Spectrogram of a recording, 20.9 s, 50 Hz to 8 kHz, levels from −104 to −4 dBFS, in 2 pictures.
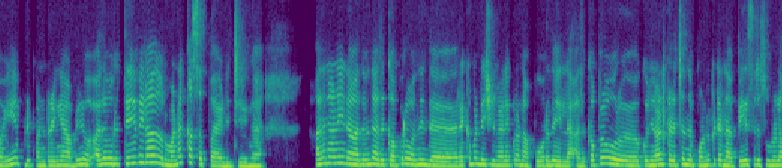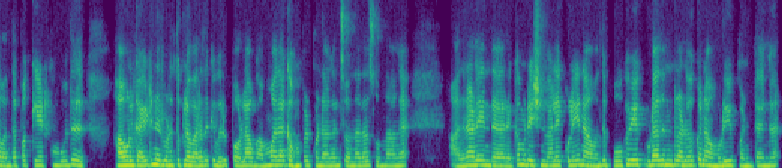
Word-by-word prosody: ஏன் 275 Hz, -, 0 dB
இப்டி 225 Hz, -5 st, -7 dB
பண்றீங்க?" 205 Hz, +1 st, -1 dB
அப்டின்னு 240 Hz, +4 st, -1 dB
அது 275 Hz, -, +1 dB
ஒரு 270 Hz, -, -1 dB
தேவையில்லாத 335 Hz, +1 st, +1 dB
ஒரு 235 Hz, -, 0 dB
மனக்கசப்பாயிடுச்சுங்க. 195 Hz, -, -1 dB, 0.8 s
அதனாலேயே 310 Hz, +4 st, -1 dB
நான் 255 Hz, -2 st, +3 dB
அது 240 Hz, -, -1 dB
வந்து 270 Hz, +1 st, +2 dB
அதுக்கப்புறம் 240 Hz, +3 st, 0 dB
வந்து 245 Hz, +1 st, +2 dB
இந்த 215 Hz, -2 st, +1 dB, 0.3 s
ரெக்கமெண்டேஷன் 245 Hz, 0 st, -1 dB
வேலைக்குள்ள 215 Hz, +1 st, -3 dB
நான் 200 Hz, 0 st, -5 dB
போறதே 210 Hz, +1 st, 0 dB
இல்ல. 195 Hz, 0 st, -1 dB
அதுக்கப்புறம் 225 Hz, +9 st, -3 dB
ஒரு 245 Hz, -3 st, +4 dB, 0.3 s
கொஞ்ச 215 Hz, 0 st, +1 dB
நாள் 245 Hz, +1 st, 0 dB
கழிச்சு 225 Hz, +3 st, 0 dB
அந்த 230 Hz, -, 0 dB
பொண்ணுகிட்ட 230 Hz, +3 st, -2 dB
நான் 200 Hz, 0 st, -3 dB
பேசுற 230 Hz, +1 st, -1 dB
சூழ்நிலை 215 Hz, -1 st, 0 dB
வந்தப்ப 200 Hz, +3 st, -4 dB
கேட்கும்போது, 210 Hz, +1 st, -1 dB, 0.6 s
அவுங்களுக்கு 215 Hz, +1 st, +6 dB
ஐ-டி 220 Hz, +4 st, +1 dB
நிறுவனத்துக்குள்ள 215 Hz, -1 st, +2 dB
வரதுக்கு 215 Hz, +1 st, 0 dB
விருப்பம் 215 Hz, -1 st, -2 dB
இல்ல. 200 Hz, +1 st, +1 dB
அவுங்க 195 Hz, -2 st, -2 dB
அம்மா 215 Hz, +2 st, +2 dB
தான் 220 Hz, +1 st, -2 dB
கம்பல் 210 Hz, +1 st, 0 dB
பண்ணாங்கன்னு 190 Hz, +1 st, -1 dB
சொன்னதா, 195 Hz, +1 st, -1 dB
சொன்னாங்க. 190 Hz, 0 st, -2 dB, 0.7 s
அதனால 205 Hz, +5 st, +3 dB
இந்த 205 Hz, -1 st, +1 dB, 0.2 s
ரெகமெண்டஷன் 220 Hz, 0 st, +1 dB
வேலைக்குள்ளயே 210 Hz, +2 st, 0 dB
நான் 195 Hz, -2 st, +1 dB
வந்து 220 Hz, +3 st, 0 dB
போகவே 240 Hz, +4 st, +2 dB
கூடாதுன்ற 225 Hz, +1 st, +2 dB
அளவுக்கு 220 Hz, +3 st, 0 dB
நான் 190 Hz, -2 st, +3 dB
முடிவு 210 Hz, +2 st, +3 dB
பண்ட்டேங்க. 190 Hz, +1 st, 0 dB
215 Hz, 165 wpm, -23 LUFS, 200-235 Hz, 0.8 s, அவுங்களுக்கு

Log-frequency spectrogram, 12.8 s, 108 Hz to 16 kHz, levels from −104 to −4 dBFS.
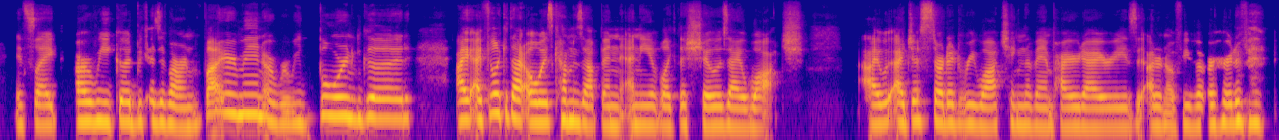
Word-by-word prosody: It's 190 Hz, +1 st, -9 dB
like, 185 Hz, 0 st, -1 dB, 0.2 s
are 210 Hz, 0 st, +4 dB
we 210 Hz, 0 st, +2 dB
good 210 Hz, 0 st, +1 dB
because 205 Hz, 0 st, -3 dB
of 200 Hz, -1 st, +1 dB
our 180 Hz, -2 st, +2 dB
environment 270 Hz, +9 st, +2 dB
or 215 Hz, -4 st, 0 dB
were 195 Hz, -, -4 dB
we 200 Hz, 0 st, -3 dB
born 250 Hz, +2 st, +2 dB
good? 235 Hz, -1 st, +2 dB, 0.4 s
I 220 Hz, -, +5 dB
I 230 Hz, +1 st, +3 dB
feel 270 Hz, +5 st, 0 dB
like 280 Hz, -, +1 dB
that 240 Hz, -3 st, +5 dB
always 205 Hz, 0 st, +4 dB
comes 215 Hz, -2 st, +1 dB
up 185 Hz, 0 st, -1 dB
in 185 Hz, -1 st, -3 dB
any 185 Hz, 0 st, -4 dB
of, 185 Hz, -, -5 dB
like, 180 Hz, -2 st, -2 dB
the 190 Hz, -, -3 dB
shows 180 Hz, 0 st, 0 dB
I 175 Hz, -1 st, +1 dB
watch. 170 Hz, 0 st, -4 dB, 0.6 s
I 190 Hz, -, +2 dB
w 195 Hz, +1 st, +1 dB
I 200 Hz, -, +3 dB
just 210 Hz, +1 st, -2 dB
started 200 Hz, -2 st, +1 dB
rewatching 185 Hz, 0 st, -2 dB
the 185 Hz, -, -3 dB
Vampire 175 Hz, 0 st, -3 dB
Diaries. 175 Hz, 0 st, -3 dB
I -, -, -2 dB
don't 180 Hz, -, -2 dB
know -, -, -4 dB
if 170 Hz, -, -13 dB
you've 185 Hz, -1 st, -5 dB
ever 190 Hz, +1 st, -1 dB
heard 195 Hz, 0 st, +1 dB
of 210 Hz, -1 st, +2 dB
it. 200 Hz, -2 st, -2 dB
195 Hz, 225 wpm, -22 LUFS, 185-215 Hz, 0.6 s, I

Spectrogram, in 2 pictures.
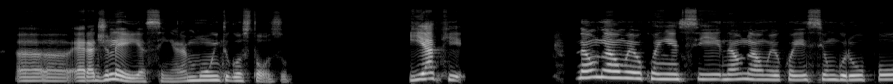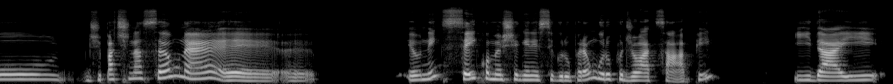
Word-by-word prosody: Hã, 165 Hz, -1 st, -4 dB
era 170 Hz, +1 st, +2 dB
de 185 Hz, +5 st, 0 dB
lei, 175 Hz, -12 st, +3 dB
assim, 140 Hz, 0 st, -6 dB
era 150 Hz, +4 st, -7 dB
muito 195 Hz, 0 st, +1 dB
gostoso. 170 Hz, -1 st, -5 dB, 1.2 s
E 240 Hz, +5 st, +5 dB
aqui 245 Hz, -, +1 dB, 1.1 s
Não, 310 Hz, +3 st, +3 dB
não, 305 Hz, -3 st, +5 dB
eu 275 Hz, -1 st, +4 dB
conheci 235 Hz, -2 st, 0 dB
não, 230 Hz, +1 st, 0 dB
não, 220 Hz, -2 st, 0 dB
eu 210 Hz, 0 st, 0 dB
conheci 215 Hz, +1 st, -2 dB
um 220 Hz, 0 st, 0 dB
grupo 225 Hz, +2 st, 0 dB, 0.2 s
de 185 Hz, +3 st, -9 dB
patinação, 275 Hz, -, -1 dB
né. 285 Hz, -1 st, +3 dB
Eh, 165 Hz, -2 st, -2 dB, 0.9 s
eu 205 Hz, +2 st, -1 dB
nem 275 Hz, -, -2 dB
sei 245 Hz, +3 st, +2 dB
como 275 Hz, -5 st, -1 dB
eu 225 Hz, -, 0 dB
cheguei 225 Hz, -2 st, -2 dB
nesse 205 Hz, 0 st, -3 dB
grupo. 185 Hz, -1 st, -4 dB
Era 205 Hz, +3 st, +1 dB
um 300 Hz, -, -5 dB
grupo 240 Hz, -2 st, -2 dB
de 185 Hz, -3 st, -3 dB
WhatsApp 185 Hz, -, -3 dB, 0.8 s
e 205 Hz, -1 st, -5 dB
daí 195 Hz, -, +2 dB
215 Hz, 130 wpm, -22 LUFS, 185-240 Hz, 1.2 s, E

